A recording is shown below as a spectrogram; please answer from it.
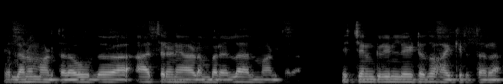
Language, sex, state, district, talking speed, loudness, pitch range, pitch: Kannada, male, Karnataka, Belgaum, 140 wpm, -34 LUFS, 110-120 Hz, 115 Hz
